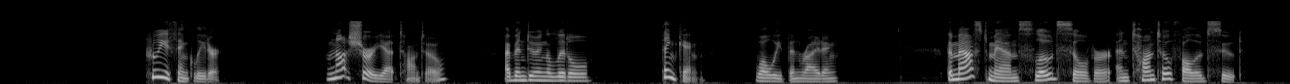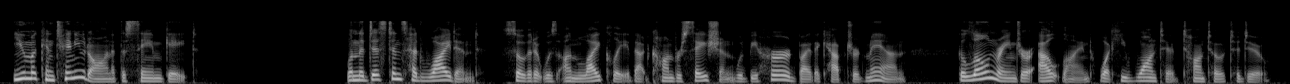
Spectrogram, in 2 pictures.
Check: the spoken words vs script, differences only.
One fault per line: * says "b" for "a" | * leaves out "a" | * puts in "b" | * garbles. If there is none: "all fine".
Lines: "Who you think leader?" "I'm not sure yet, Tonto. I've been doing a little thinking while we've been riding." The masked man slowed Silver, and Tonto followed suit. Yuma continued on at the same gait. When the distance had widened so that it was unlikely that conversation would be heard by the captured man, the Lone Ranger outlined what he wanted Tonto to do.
all fine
